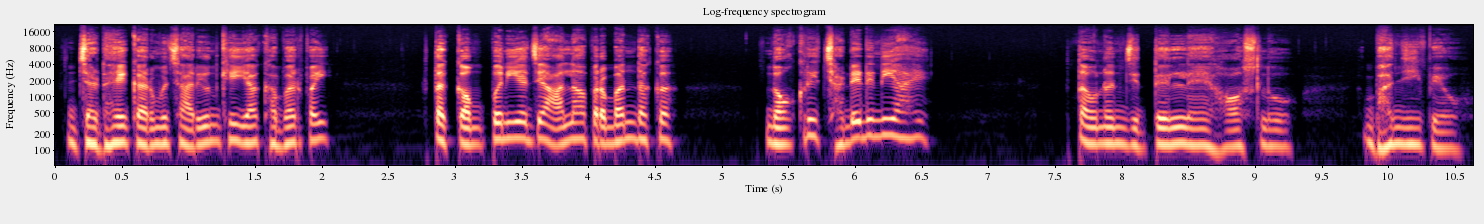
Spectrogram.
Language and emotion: Sindhi, sad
